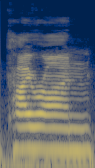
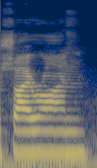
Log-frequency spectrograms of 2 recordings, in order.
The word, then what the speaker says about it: Chiron: There's going to be a lot of tests because Chiron or Chiron, people pronounce it different ways, both ways.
